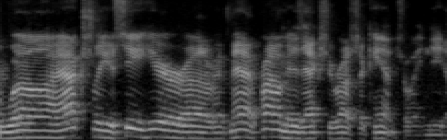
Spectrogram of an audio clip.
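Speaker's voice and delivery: drawn-out Southern drawl, a bit embarrassed. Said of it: "came back kind of embarrassed later".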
